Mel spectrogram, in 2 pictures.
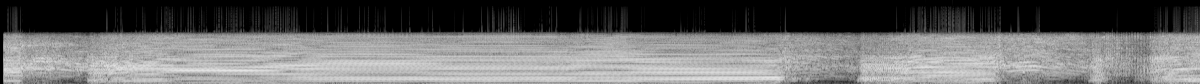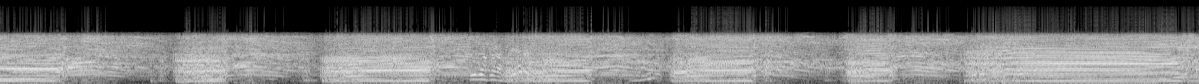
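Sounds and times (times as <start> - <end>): demolition hammer chiselling concrete: 0.0 - 23.9.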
